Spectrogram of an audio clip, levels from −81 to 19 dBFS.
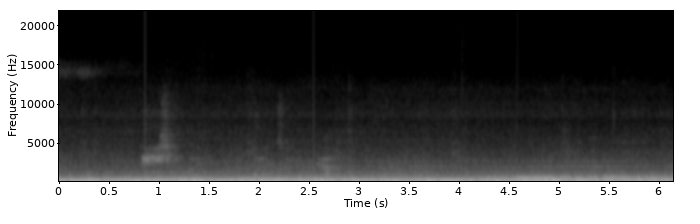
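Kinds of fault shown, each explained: Dropped buffer (overrun): The likely cause is the recording side failing to read its samples before the hardware overwrote them, so each lost chunk vanishes and the audio on either side is spliced straight together, with no gap of silence. The result is three small forward jumps in the sound, at 0.86 s and 4.58 s, each losing roughly 10 ms, and a shorter one at 2.54 s, losing only a few milliseconds.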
